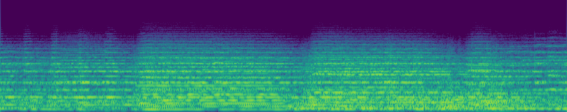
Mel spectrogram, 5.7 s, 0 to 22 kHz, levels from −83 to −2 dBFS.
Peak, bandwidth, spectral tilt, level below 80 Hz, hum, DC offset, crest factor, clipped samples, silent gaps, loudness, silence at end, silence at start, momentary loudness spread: -2 dBFS; 6.8 kHz; -8 dB/octave; -46 dBFS; none; under 0.1%; 12 dB; under 0.1%; none; -15 LUFS; 0 s; 0 s; 5 LU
